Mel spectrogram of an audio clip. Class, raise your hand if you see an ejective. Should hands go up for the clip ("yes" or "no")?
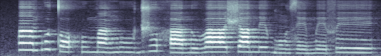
no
